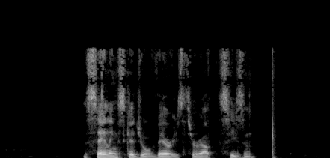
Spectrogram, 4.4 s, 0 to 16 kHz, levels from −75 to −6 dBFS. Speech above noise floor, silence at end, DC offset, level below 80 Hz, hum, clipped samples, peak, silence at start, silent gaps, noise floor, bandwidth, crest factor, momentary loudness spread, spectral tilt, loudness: 48 dB; 0.75 s; under 0.1%; -54 dBFS; none; under 0.1%; -8 dBFS; 1.1 s; none; -74 dBFS; 12 kHz; 22 dB; 16 LU; -4 dB/octave; -26 LUFS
